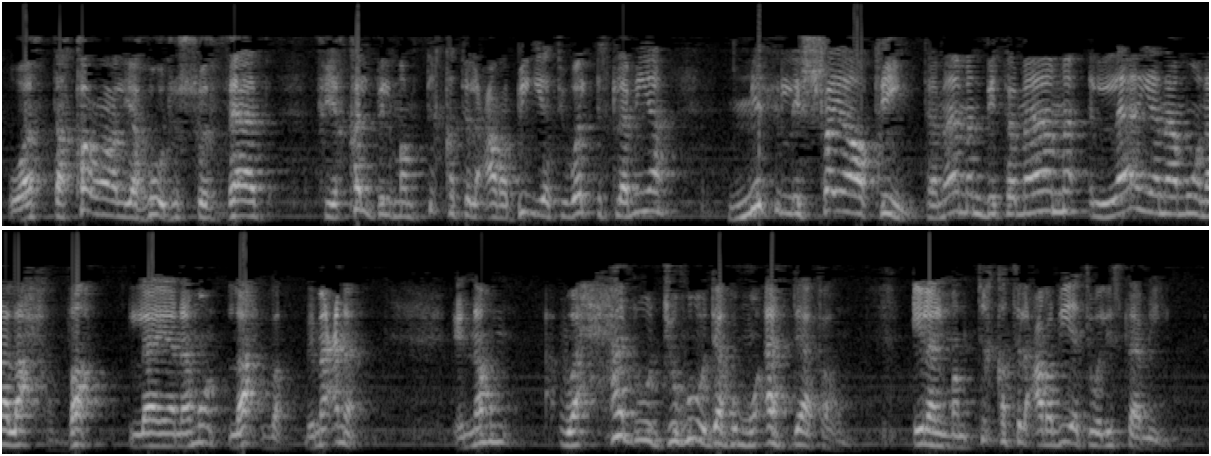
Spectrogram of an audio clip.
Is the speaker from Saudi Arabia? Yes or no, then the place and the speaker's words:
no; Egypt; عندنا في مصر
